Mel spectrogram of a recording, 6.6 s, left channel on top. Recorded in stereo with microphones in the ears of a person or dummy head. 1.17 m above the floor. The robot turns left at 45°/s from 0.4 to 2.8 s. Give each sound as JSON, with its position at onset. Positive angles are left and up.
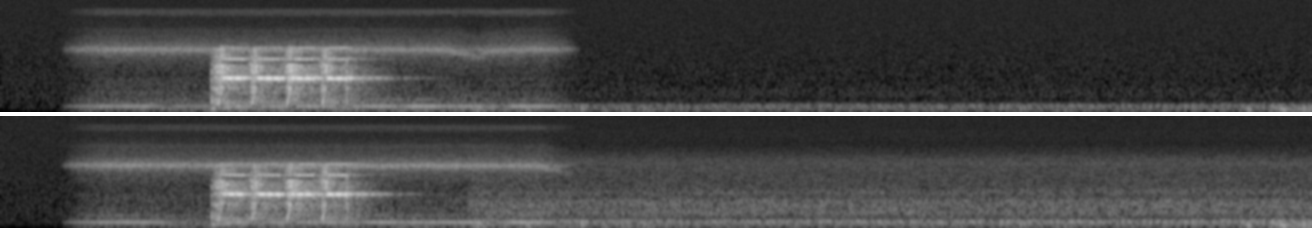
{"t": 1.1, "sound": "an alarm", "azimuth_deg": 25, "distance_m": 1.9}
